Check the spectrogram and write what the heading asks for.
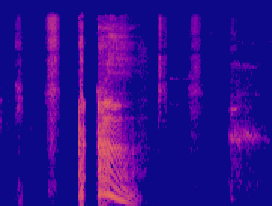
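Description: Bam Adebayo clears his throat at a press podium: a few short, rough rasps, then a longer groaning rumble that drops in pitch, followed by a couple of softer hacks and a final gravelly rasp.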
